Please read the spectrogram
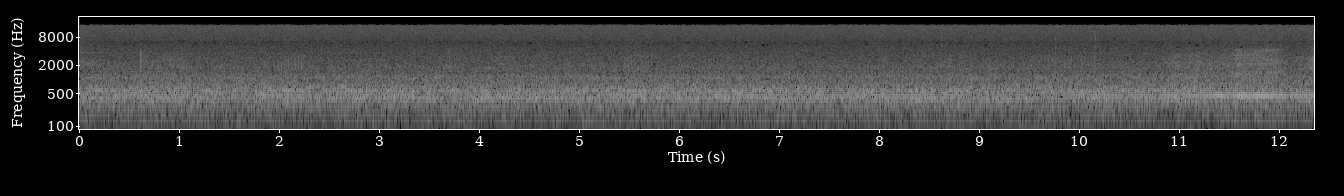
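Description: Faint steady hiss with a thin, steady hum-like tone underneath, growing slightly louder near the end; no distinct events.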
